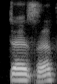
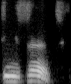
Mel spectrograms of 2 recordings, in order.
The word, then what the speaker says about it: dessert: I heard desert at some point. It was a mishmash. I heard dessert, I heard desert, but it's actually dessert.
